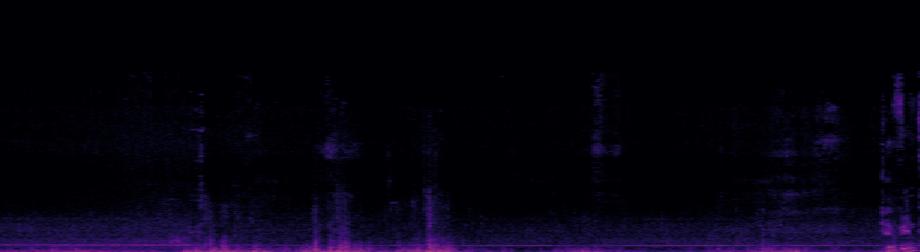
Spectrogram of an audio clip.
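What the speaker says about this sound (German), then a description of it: "Der Wind ist stärker geworden." While someone rides an e-scooter into a headwind, strong wind rushes and buffets against the microphone in uneven gusts under a steady motor whine. There is also some faint background talk.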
